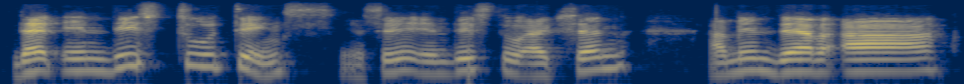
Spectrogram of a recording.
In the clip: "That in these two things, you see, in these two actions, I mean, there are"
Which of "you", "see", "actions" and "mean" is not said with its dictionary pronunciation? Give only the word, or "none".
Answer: actions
